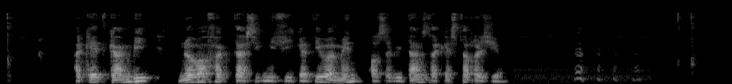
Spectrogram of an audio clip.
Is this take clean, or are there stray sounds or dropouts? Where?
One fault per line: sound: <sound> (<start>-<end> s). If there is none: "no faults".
sound: laugh (5.7-6.5 s)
